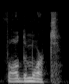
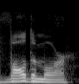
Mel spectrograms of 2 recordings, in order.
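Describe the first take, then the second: First: The final T is clearly sounded. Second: The final T is silent. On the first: The speaker calls it right. "there's a T" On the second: The speaker calls it wrong. "no T, like silent T"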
